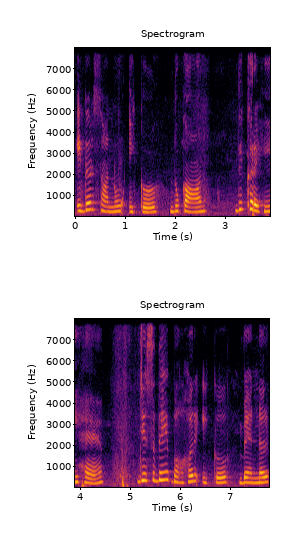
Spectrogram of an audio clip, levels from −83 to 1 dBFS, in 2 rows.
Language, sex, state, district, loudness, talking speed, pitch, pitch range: Punjabi, female, Punjab, Kapurthala, -19 LUFS, 100 wpm, 250 Hz, 230-275 Hz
